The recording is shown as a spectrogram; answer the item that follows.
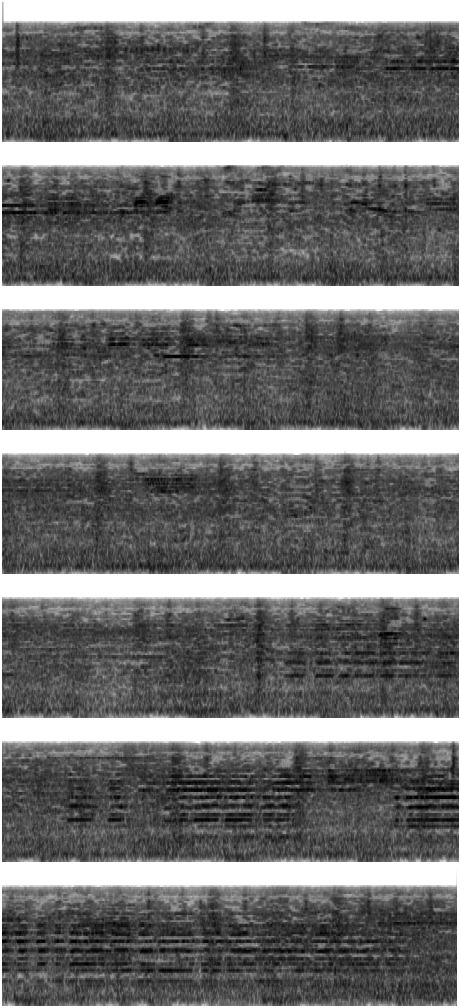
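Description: Dense motorbike traffic running steadily, with repeated horn toots that come more often in the last third.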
